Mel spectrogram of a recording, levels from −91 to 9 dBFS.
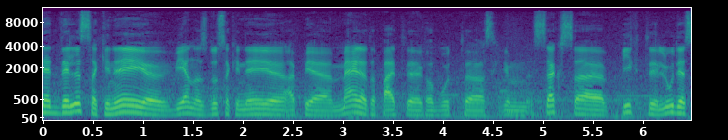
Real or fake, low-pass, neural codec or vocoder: real; 10.8 kHz; none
